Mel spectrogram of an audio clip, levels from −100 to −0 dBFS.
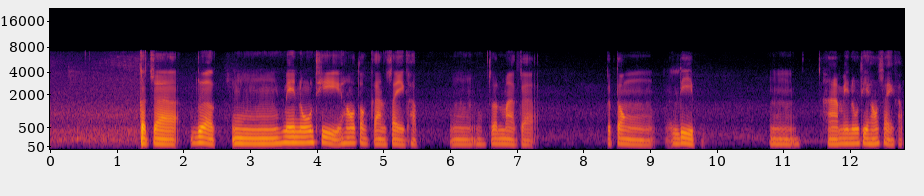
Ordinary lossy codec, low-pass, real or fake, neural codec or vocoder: none; 7.2 kHz; real; none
